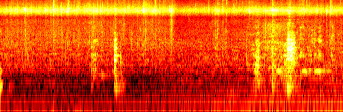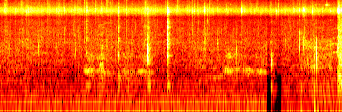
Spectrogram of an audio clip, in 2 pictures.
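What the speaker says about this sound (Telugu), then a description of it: "హాఫ్ టీ స్పూన్ అల్లం వెల్లుల్లిపాయ పేస్ట్ వేసుకొని పచ్చివాసన పోయేంత వరకు వేయించుకోవాలి" Onions with half a teaspoon of ginger-garlic paste frying in a pan, a soft steady sizzle scattered with faint crackles and light stirring, close by and with no talking.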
